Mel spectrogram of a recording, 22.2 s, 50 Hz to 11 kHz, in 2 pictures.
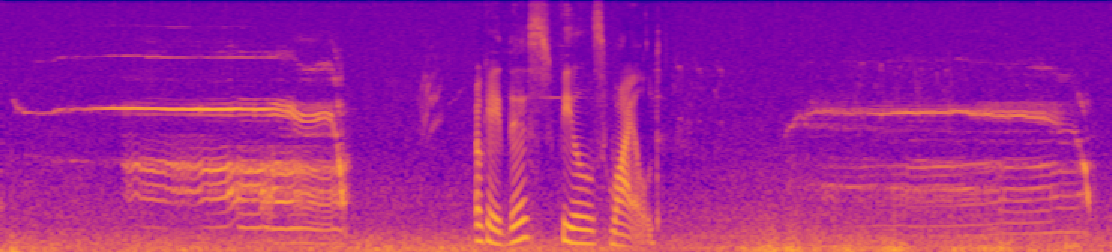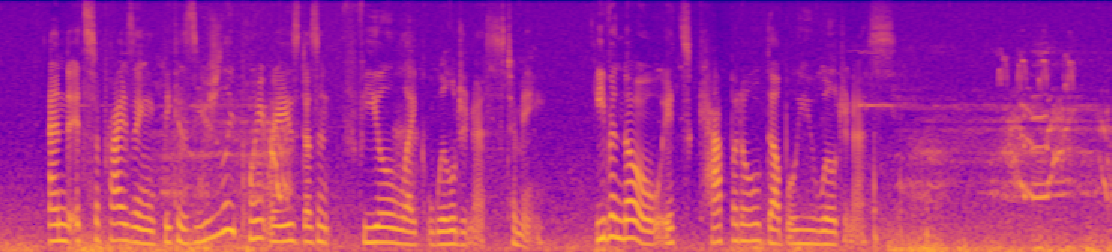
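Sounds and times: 
elk bugling: 0.0 - 3.6, 7.8 - 11.0, 11.7 - 16.0, 19.0 - 22.2
low wind rumble: 0.0 - 22.2
speech: 4.8 - 6.7, 11.6 - 20.1.

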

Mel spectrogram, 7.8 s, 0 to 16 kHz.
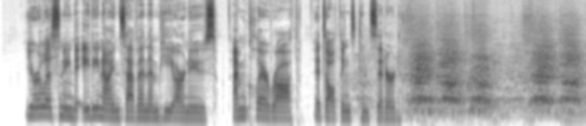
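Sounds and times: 
speech: 0.4 - 5.8
crowd of fans cheering and whooping inside a brewery: 4.7 - 7.8.

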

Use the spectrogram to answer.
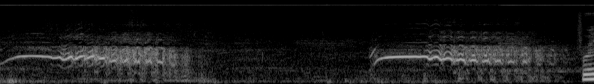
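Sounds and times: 
horse neighing: 0.0 - 2.3, 3.7 - 5.8
speech: 5.8 - 5.9.

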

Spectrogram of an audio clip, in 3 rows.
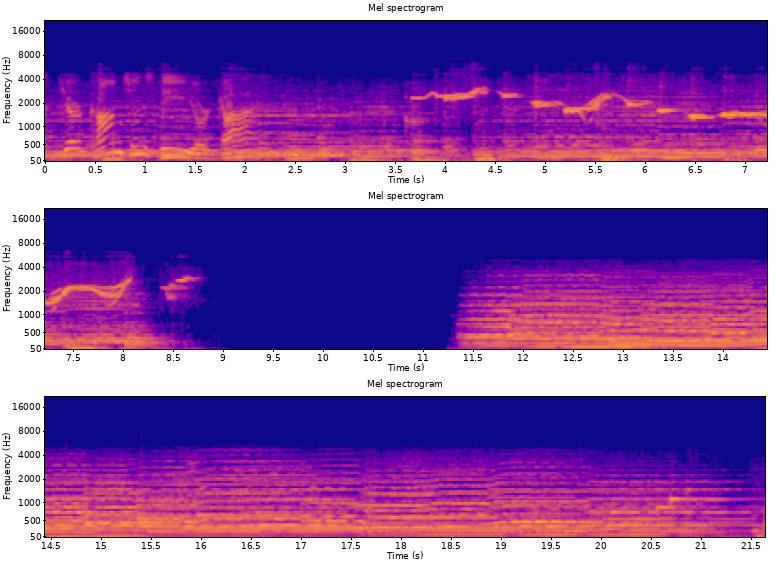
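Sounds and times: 
full instrumental backing music: 0.0 - 8.3, 11.3 - 21.6
speech: 0.2 - 2.7
bright clear whistled melody: 3.6 - 8.9, 11.4 - 21.6.

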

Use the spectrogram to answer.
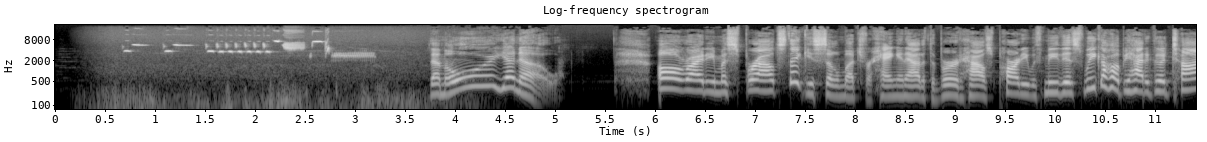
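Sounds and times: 
song sparrow singing: 0.4 - 4.3
speech: 3.7 - 5.1, 6.0 - 11.4.

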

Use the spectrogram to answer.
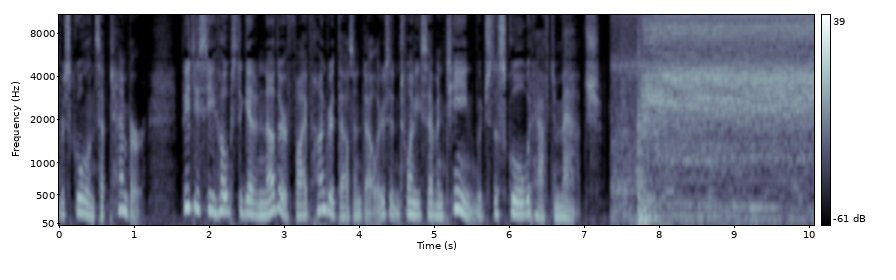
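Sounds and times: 
speech: 0.0 - 8.4
drill press cutting a block held in a vise in a school lab: 7.4 - 10.0.

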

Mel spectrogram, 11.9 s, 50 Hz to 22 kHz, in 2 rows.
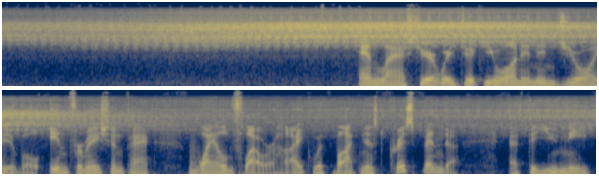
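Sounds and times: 
insects chirping in a wooded creek bed by a waterfall: 0.0 - 11.8
speech: 3.6 - 11.8.

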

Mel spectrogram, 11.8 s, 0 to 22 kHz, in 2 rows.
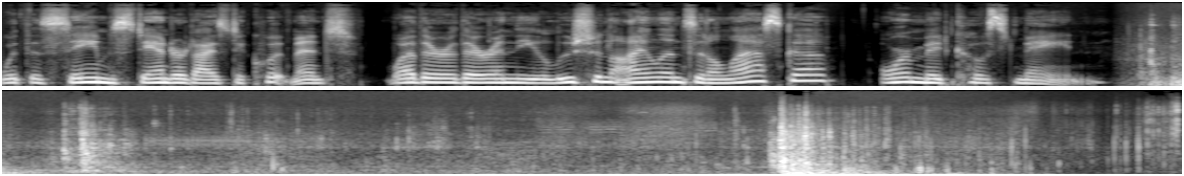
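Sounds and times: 
speech: 0.0 - 6.0
front door thumping open and shutting with a solid knock: 5.6 - 11.4
soft footsteps of a woman walking outside: 5.6 - 11.7.

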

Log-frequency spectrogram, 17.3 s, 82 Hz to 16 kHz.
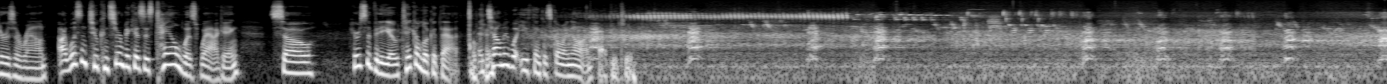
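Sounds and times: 
speech: 0.0 - 8.3
faint birdsong chirping: 6.5 - 17.3
dog barking: 7.4 - 7.8, 8.6 - 8.9, 10.1 - 10.4, 11.0 - 11.3, 13.5 - 16.4.

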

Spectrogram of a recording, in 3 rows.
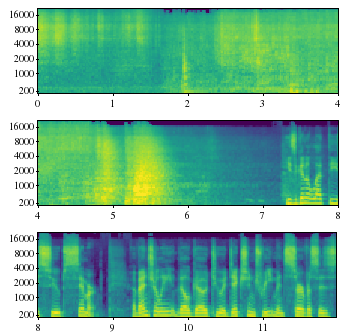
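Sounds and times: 
water pouring into soup in a metal pot: 0.0 - 5.1
speech: 7.3 - 11.9.

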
